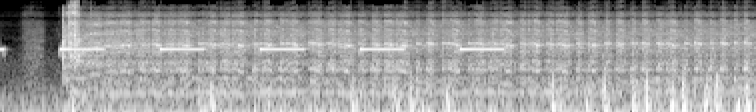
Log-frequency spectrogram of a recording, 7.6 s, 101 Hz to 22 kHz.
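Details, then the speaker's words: 2002 Honda Civic sat a month and a half after a clicking no-start and battery corrosion, fuel pump cycled for lost pressure: engine catches suddenly and settles to an even idle while a chime beeps about once a second. Hard start. "come on come on get going almost almost i hope it's not that rat what it did but it sounds like it's wanting to go"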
